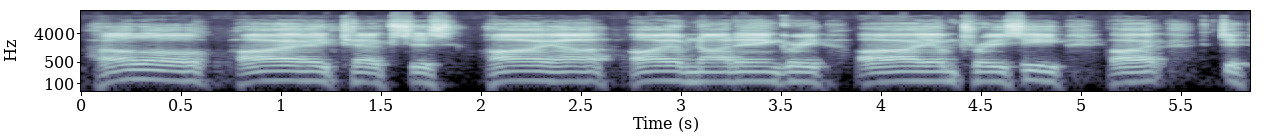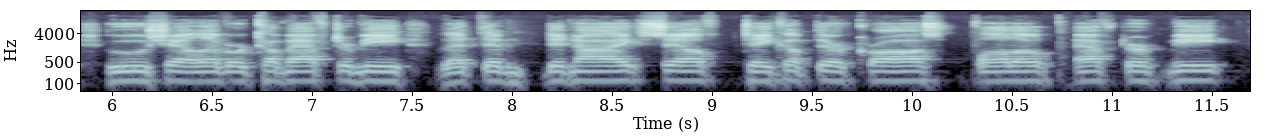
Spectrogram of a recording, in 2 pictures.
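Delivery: monotone robot voice, every word evenly measured; robot android. Acted. Host showing the android people want him to be, robotic monotone. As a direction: speak like an android on one note. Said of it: "you'll act like a robot".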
